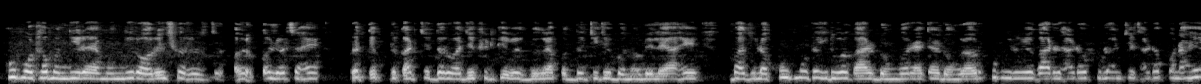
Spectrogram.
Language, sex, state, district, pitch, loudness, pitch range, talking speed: Marathi, female, Maharashtra, Nagpur, 275 Hz, -17 LUFS, 260-290 Hz, 160 wpm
